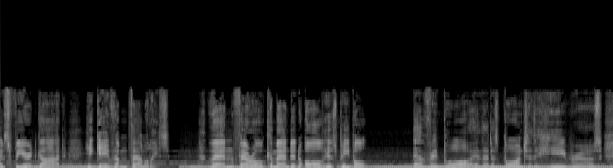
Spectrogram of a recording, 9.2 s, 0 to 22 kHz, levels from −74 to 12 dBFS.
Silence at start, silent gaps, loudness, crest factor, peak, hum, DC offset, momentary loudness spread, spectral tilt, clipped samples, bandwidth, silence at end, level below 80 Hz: 0 s; none; -21 LUFS; 18 dB; -2 dBFS; none; under 0.1%; 8 LU; -5 dB/octave; under 0.1%; 11 kHz; 0 s; -22 dBFS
